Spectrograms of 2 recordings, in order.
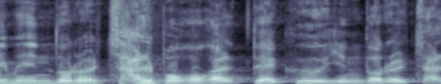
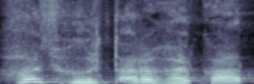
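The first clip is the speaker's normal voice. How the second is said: higher, mock-tempted inner voice; tempted thought; 8 semitones higher than usual. Preacher voicing his own urge to chase the car, tempted. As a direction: wonder aloud whether to give chase.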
